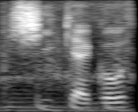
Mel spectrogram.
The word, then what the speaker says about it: Chicago: à l'américaine ch fondis chicago c'est comme choke par exemple il n'ya pas de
